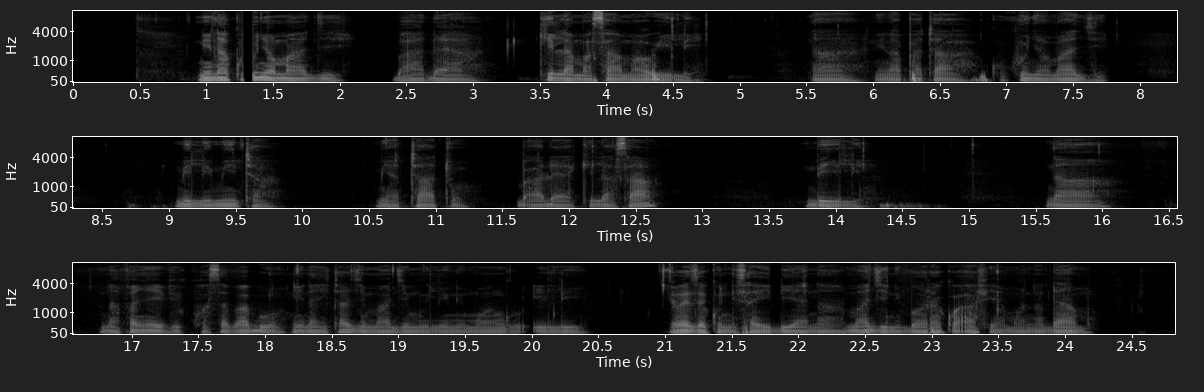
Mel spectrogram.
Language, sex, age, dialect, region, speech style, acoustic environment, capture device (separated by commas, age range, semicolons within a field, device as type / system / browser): Swahili, male, 18-24, Kenya - Mombasa, Kenya, relaxed, nature, mobile / Linux / Chrome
